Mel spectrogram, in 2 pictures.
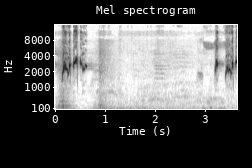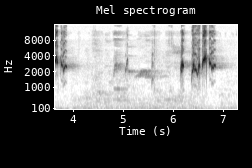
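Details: Spirited red-whiskered bulbul song meant to stir other bulbuls into vigorous singing: three bursts of quick, bright warbled notes roughly three seconds apart, with soft thumps and a few faint chirps between.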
